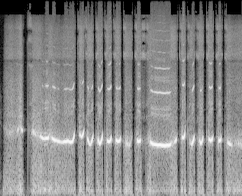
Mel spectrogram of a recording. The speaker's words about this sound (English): I can whistle, but, you know, it's I'm not good, like, I don't know if I could whistle a song, to be honest with you. Let's see if I can get a whistle going here this morning.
